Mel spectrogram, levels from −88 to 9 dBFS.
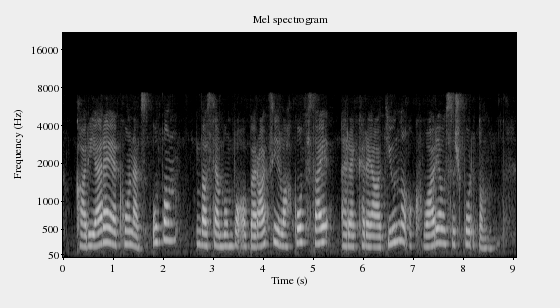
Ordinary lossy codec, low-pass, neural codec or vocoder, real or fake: none; 7.2 kHz; codec, 16 kHz, 4.8 kbps, FACodec; fake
